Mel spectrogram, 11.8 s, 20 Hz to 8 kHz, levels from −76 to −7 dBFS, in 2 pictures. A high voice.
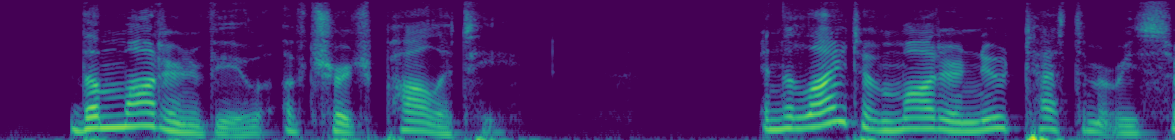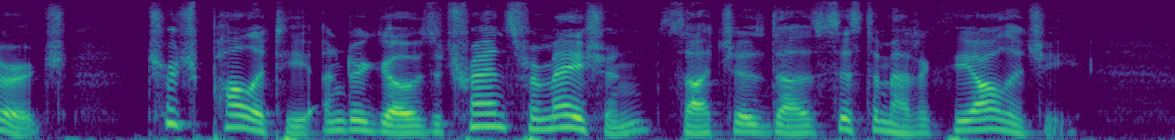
No: medium, 150 Hz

